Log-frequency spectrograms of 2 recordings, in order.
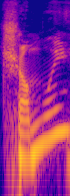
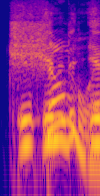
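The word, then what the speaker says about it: Cholmondeley: Yeah, Chalmondeley. Is it pronounced Chumley? – Yeah, they're so Chumley.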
